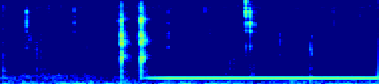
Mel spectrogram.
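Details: Simulated ASMR pure-tone audiometry hearing-test roleplay: after a few soft taps, a steady pure beep test tone plays with quiet handling noise while the listener raises a hand to respond.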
